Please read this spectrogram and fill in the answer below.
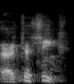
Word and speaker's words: Kashyyyk: Kashyyyk. And that's spelled wrong.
